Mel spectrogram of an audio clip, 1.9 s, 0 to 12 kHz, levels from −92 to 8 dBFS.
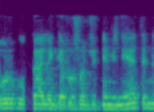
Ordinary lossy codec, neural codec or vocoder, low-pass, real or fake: AAC, 48 kbps; none; 7.2 kHz; real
